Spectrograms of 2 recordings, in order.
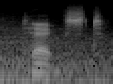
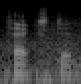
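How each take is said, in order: First: It is one syllable, with no added ending. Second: It is two syllables, ending in an extra 'id'. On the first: The speaker calls it right. "It's T E X T E D, text" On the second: The speaker calls it wrong. "But people say text id"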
